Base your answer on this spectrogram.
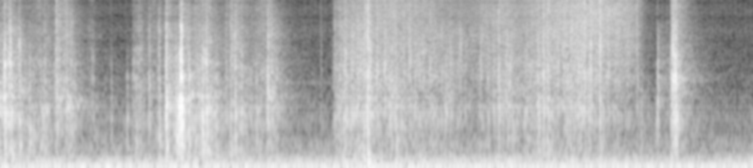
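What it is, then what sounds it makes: Paper notebook pages being turned. Fingers turn single white pages of an open, thick paper notebook, making a soft, bright, crinkling rustle. A few sharper page flicks stand out above a steady low hum.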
